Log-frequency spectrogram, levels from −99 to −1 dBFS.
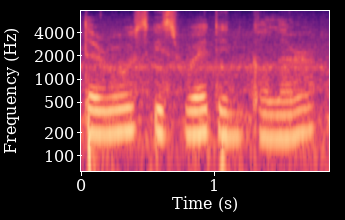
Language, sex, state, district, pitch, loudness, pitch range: English, female, Arunachal Pradesh, Lower Dibang Valley, 190 Hz, -17 LUFS, 180-200 Hz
